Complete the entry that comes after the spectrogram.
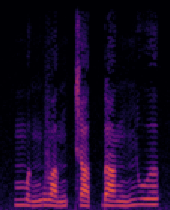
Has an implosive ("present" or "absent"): present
